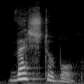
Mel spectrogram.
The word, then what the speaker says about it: vegetable: We need to pronounce it as vegetable because this has nothing to do with a table.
